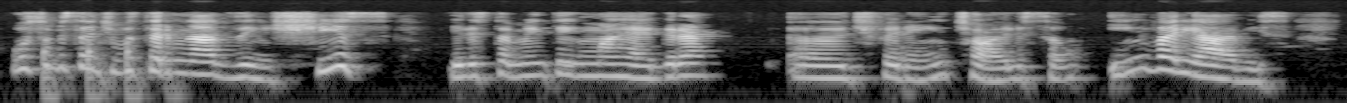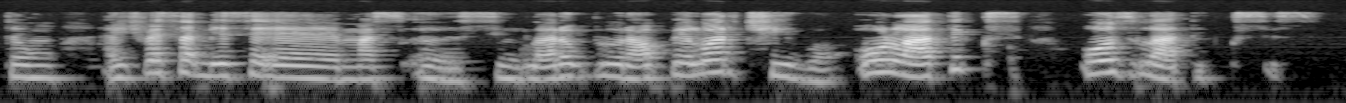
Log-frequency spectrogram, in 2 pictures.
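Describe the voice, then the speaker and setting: A woman's voice: mid-range voice, expressive, normal speed, pushed and bright. A woman with a Brazilian Portuguese accent teaching a recorded grammar lesson, explaining step by step and checking in with frequent "tá?" and "né?". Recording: slightly dull lo-fi sound.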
